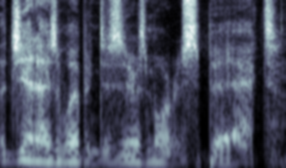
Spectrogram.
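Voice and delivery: slow, very soft whispered lament; dismayed whisper. Acted. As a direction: whisper it as if pained by a bad film line. Mock film line, then dismayed whisper.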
